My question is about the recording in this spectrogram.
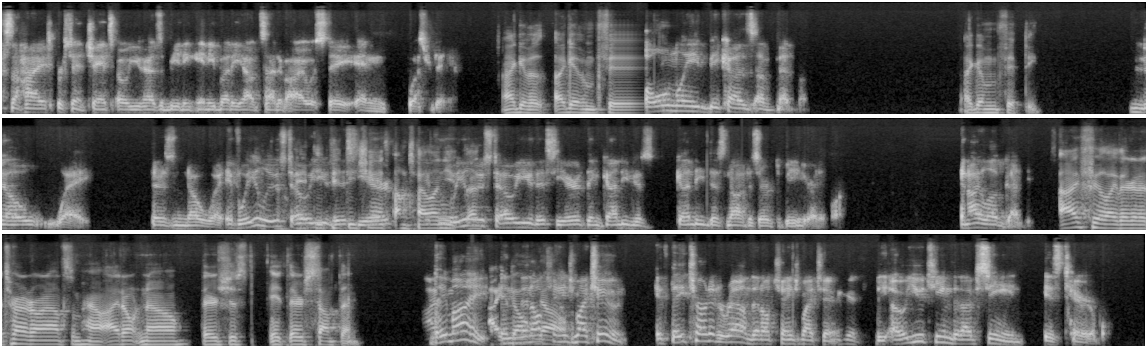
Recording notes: This is our first podcast via Zoom.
